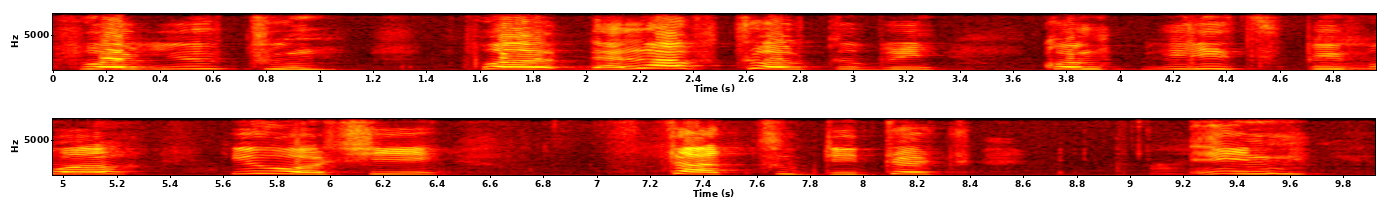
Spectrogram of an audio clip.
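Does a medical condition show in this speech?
Yes: cerebral palsy; involuntary body movements.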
